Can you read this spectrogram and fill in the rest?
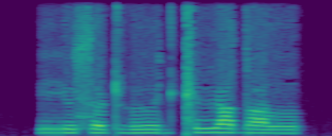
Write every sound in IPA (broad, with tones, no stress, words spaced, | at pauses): rʏ˨sɤ˨ʈɦɵː˨dǁʏː˦ dˤɤ˨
